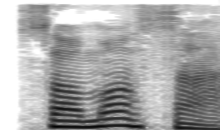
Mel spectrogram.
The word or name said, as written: somoza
